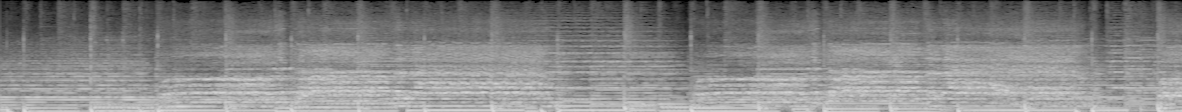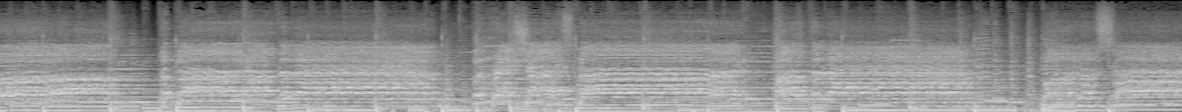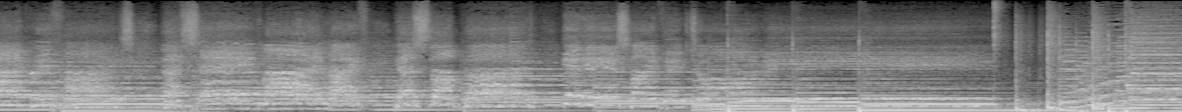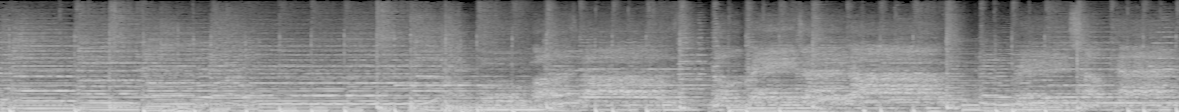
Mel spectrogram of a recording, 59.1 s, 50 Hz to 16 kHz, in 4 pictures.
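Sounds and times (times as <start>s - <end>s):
church choir singing: 0.0s - 42.2s, 43.6s - 59.0s
instrumental accompaniment: 0.0s - 59.0s.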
